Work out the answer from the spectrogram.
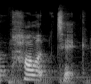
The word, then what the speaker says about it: polyptych: to say that but a five panel is a polyptic and you might hear it pronounced a little differently in different languages but that is how it's pronounced here in english so we're gonna have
